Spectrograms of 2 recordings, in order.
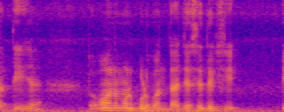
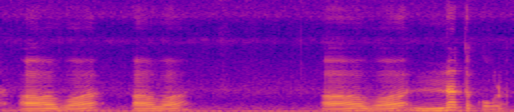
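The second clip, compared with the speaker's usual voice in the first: "अवनत कोण" drawn out very slowly in pieces; slow, stretched syllables on "अवनत कोण"; slow dictation; much slower than usual. Shown as a demonstration. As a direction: sound out "अवनत कोण" part by part, with pauses. Teacher sounds out the new term.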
